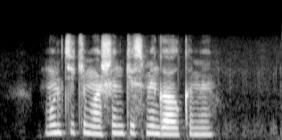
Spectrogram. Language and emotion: Russian, neutral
